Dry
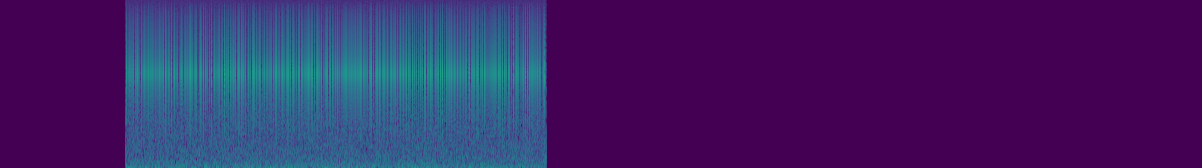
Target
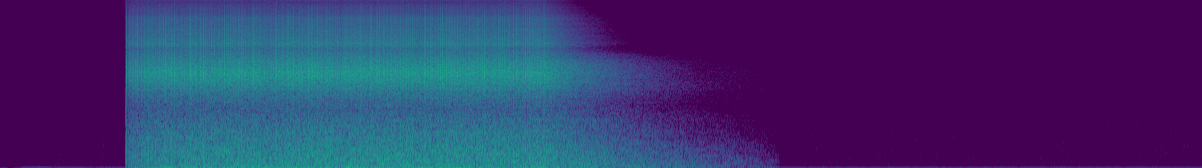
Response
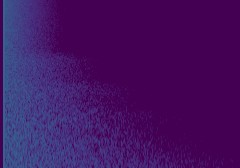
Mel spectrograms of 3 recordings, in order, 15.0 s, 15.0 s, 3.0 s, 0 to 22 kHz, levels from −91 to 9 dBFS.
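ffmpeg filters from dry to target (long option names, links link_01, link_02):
-filter_complex "[0:a]aeval=exprs='if(lt(val(0),0),0.447*val(0),val(0))':channel_layout=same[link_01];[1:a]atrim=start_sample=2205[link_02];[link_01][link_02]afir=irnorm=-1:irlink=0,volume=6dB"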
